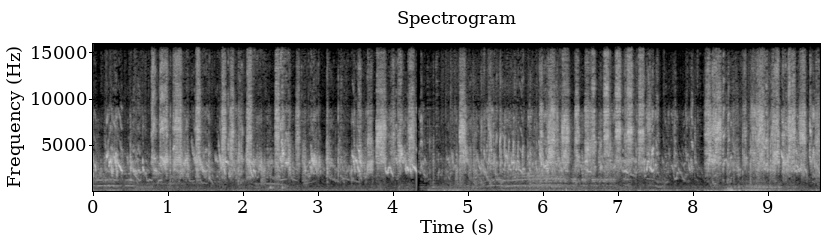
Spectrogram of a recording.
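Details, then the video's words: Chattering budgerigars from a breeding colony, with a pair among them, in a continuous flock chorus of sharp chirps, squeaks and warbled notes, with a faint soft tone in the background. "Cute Budgies Chirping Sounds"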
